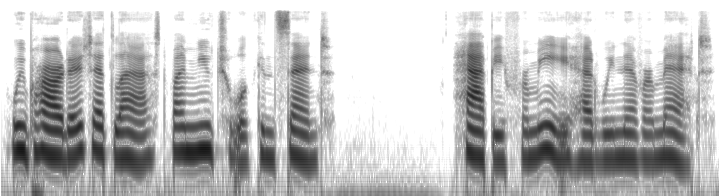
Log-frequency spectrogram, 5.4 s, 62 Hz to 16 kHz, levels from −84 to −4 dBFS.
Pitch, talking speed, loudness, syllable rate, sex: 195 Hz, 145 wpm, -22 LUFS, 4.4 syllables/s, female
